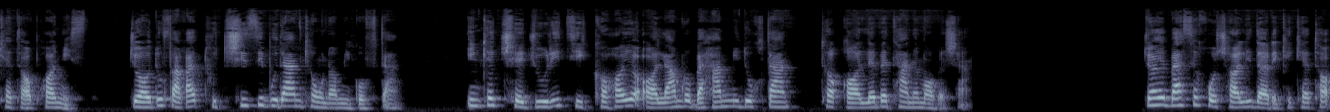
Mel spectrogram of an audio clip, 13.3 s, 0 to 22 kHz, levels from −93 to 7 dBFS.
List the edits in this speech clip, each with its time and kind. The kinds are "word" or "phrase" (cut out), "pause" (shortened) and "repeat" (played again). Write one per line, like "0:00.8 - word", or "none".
none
